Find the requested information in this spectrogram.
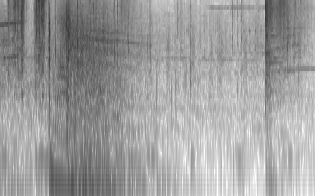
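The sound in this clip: Shotgun fire in a shooter video game, a heavy booming blast with a long, fading tail, followed a few seconds later by a shorter, quieter crack.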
